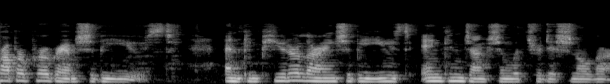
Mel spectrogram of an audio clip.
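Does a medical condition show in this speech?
No.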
